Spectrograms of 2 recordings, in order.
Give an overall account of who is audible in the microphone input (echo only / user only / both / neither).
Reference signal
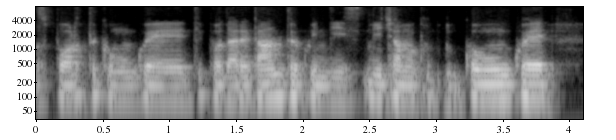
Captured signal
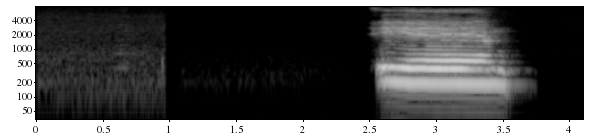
user only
